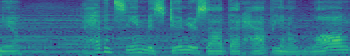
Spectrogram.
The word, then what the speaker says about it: Dunyarzad: Dunyarzad rhymes with Junior God.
